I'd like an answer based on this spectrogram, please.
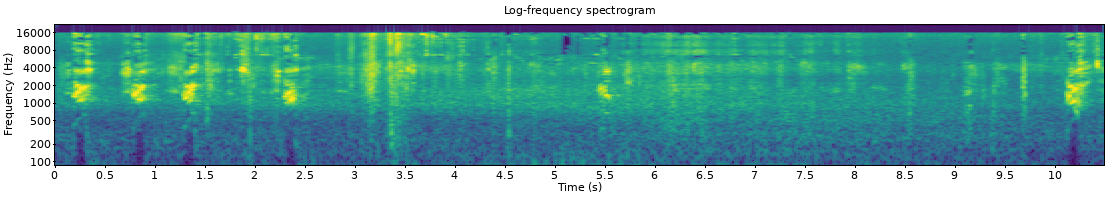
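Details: Elliot, a Griffon Bruxellois dog at play with a football, gives brief high yapping barks, four in the first two and a half seconds, then a long stretch of scuffling and handling noise before one last bark.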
